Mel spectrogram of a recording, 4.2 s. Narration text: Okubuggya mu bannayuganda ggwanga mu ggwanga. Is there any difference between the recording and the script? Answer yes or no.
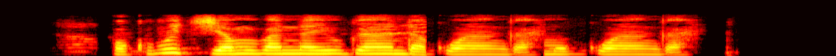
no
